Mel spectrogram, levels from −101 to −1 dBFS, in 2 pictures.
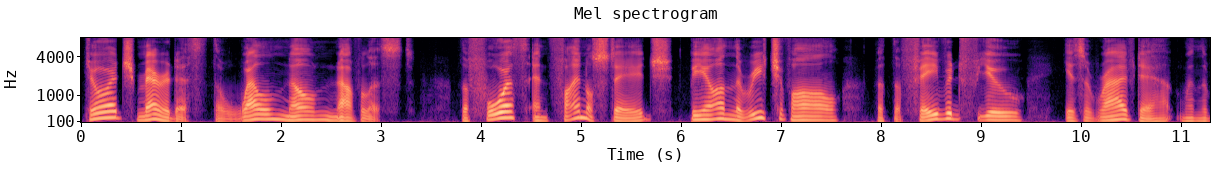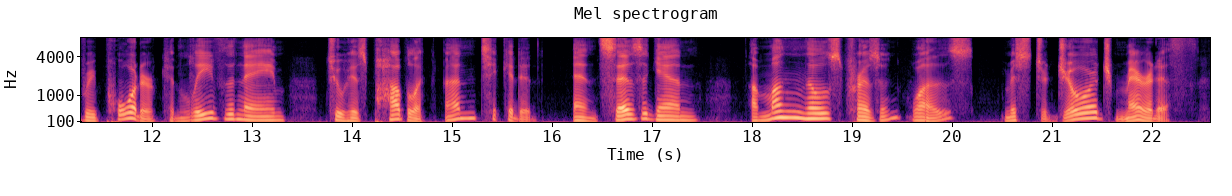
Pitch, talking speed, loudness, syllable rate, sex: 140 Hz, 115 wpm, -20 LUFS, 3.6 syllables/s, female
